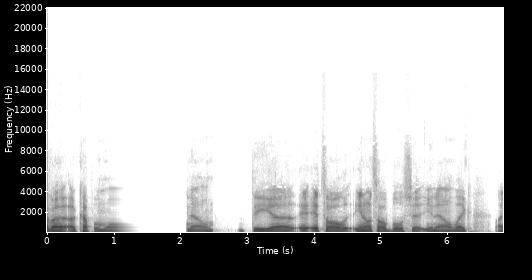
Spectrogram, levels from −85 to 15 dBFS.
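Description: Speech, interrupted by what is likely a long network dropout: the incoming stream stops arriving at 0.95 s and the receiver has nothing to play until 2.11 s. It conceals the gap by stretching the last sound into a fading buzz or hiss, which gives way to about 0.78 s of silence. When the audio resumes, roughly 1.14 s of the original speech is simply gone, so the speech jumps ahead rather than picking up where it stopped.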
